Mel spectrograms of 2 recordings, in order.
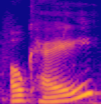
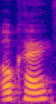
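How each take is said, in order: First: The pitch rises at the end like a question. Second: The pitch stays flat and falls at the end. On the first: It asks for approval or confirmation. The speaker calls it wrong. "Not okay with a question mark" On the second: The matter is settled and the speaker is unbothered. The speaker calls it right. "Flat, final, unbothered"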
